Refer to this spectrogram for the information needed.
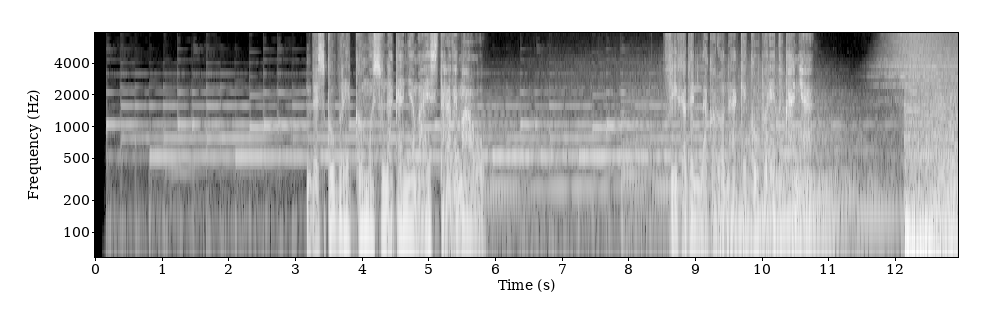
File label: spanish spain male commercial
